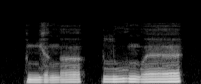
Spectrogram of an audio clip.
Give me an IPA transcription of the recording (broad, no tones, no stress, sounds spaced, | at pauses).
mʲ ʌ ŋ ʌ | l u ŋʷ ɜː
